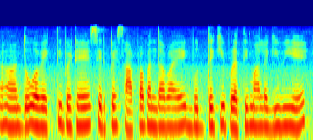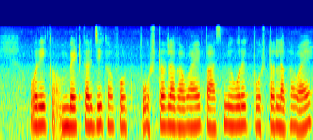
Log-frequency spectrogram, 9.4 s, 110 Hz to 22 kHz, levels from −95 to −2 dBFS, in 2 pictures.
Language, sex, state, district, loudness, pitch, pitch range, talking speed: Hindi, female, Bihar, Jahanabad, -17 LUFS, 190 Hz, 185-195 Hz, 225 wpm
